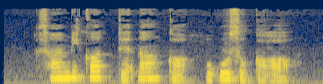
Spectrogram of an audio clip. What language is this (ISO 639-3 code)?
jpn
